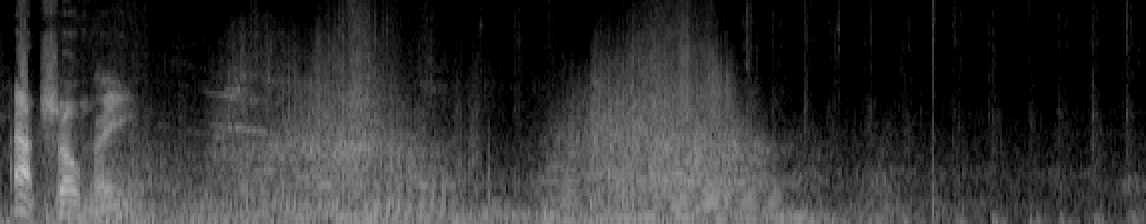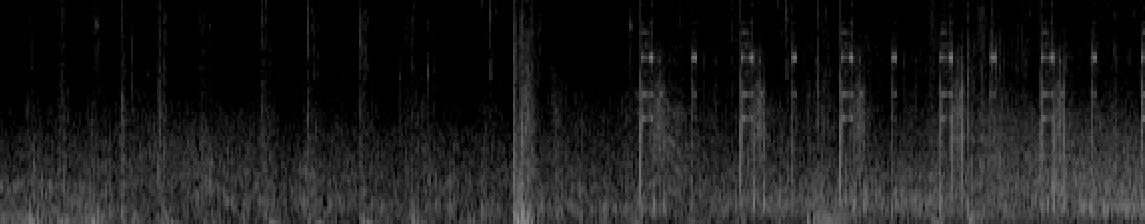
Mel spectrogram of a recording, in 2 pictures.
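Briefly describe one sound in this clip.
Footsteps scuff softly on stone.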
